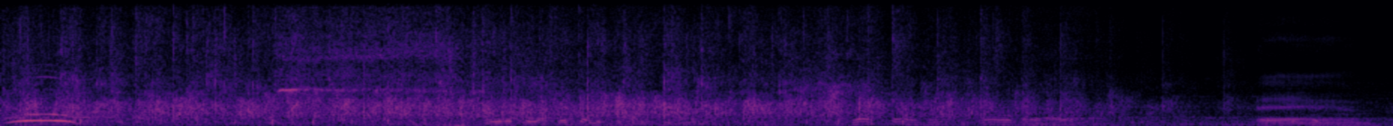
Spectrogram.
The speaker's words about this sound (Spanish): Somos los Bully Magnets y nos vemos para la próxima. ¡Aplausos y nos vemos!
